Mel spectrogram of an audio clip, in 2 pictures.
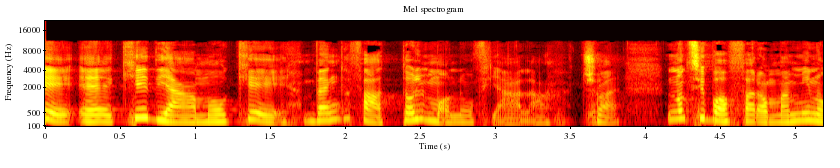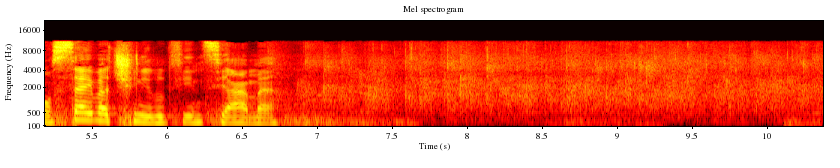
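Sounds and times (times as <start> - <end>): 
speech: 0.0 - 7.2
audience applause: 6.8 - 10.3.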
